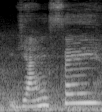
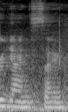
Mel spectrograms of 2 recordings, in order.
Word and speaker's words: Yangtze: oracle and you've got oh i never can pronounce this word sacred river youngst um yang say yang say maybe sacred river yangtze let's go with that capricorn if you know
